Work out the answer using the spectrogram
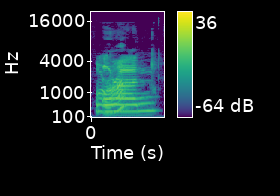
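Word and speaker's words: Ouran: Yeah, and then we have Oran, is that how you pronounce it? – Oran, yeah, whatever.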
